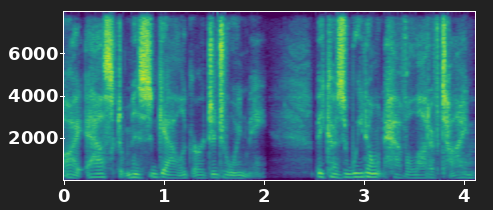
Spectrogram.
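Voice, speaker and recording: Raspy and put on as a character voice, the speech runs at a moderate pace with a low-to-middle pitch. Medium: read story. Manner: terse, edge of command.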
